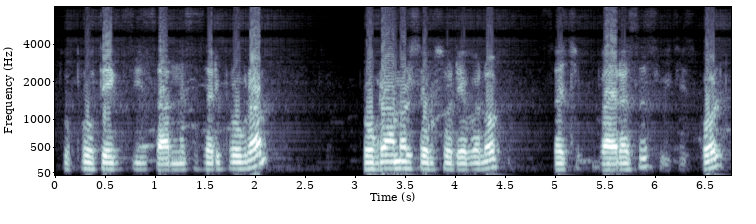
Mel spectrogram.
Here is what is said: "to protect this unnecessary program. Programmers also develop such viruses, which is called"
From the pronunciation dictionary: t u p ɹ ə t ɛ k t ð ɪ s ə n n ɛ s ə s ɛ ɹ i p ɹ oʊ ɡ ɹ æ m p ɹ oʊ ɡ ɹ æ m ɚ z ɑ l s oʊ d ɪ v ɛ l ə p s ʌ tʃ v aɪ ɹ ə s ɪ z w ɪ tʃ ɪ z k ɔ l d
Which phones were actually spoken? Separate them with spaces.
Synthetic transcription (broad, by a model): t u p ɹ ə t ɛ k t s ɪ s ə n n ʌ s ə s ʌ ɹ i p ɹ oʊ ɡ ɹ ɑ m p ɹ oʊ ɡ ɹ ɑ m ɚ s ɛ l s oʊ d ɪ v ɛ l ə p s ʌ tʃ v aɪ ɹ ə s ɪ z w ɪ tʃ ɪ s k ɔ l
